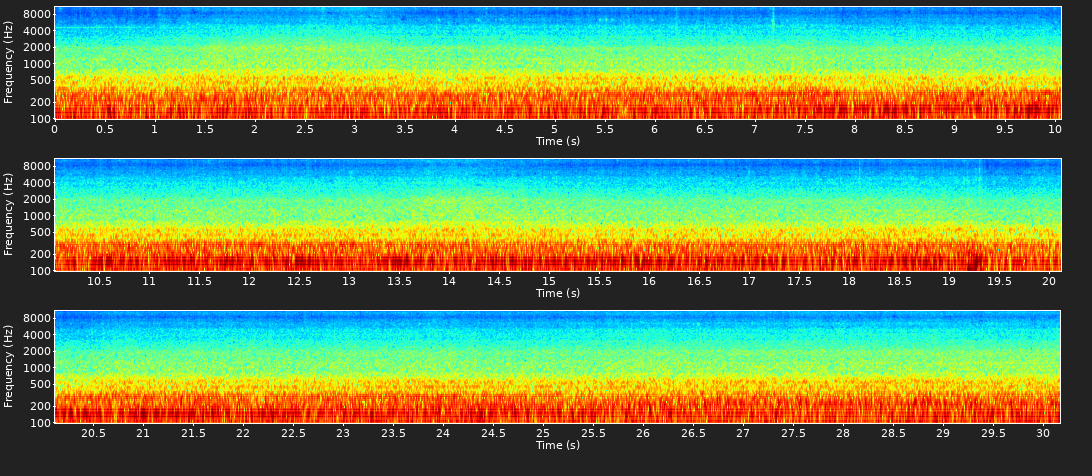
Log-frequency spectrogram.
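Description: Inside a moving car on a highway: a steady drone of engine and tyre noise at cruising speed, with one brief click about two-thirds of the way through.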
